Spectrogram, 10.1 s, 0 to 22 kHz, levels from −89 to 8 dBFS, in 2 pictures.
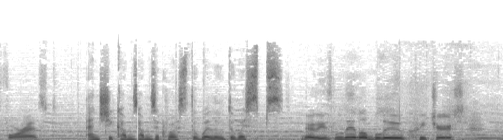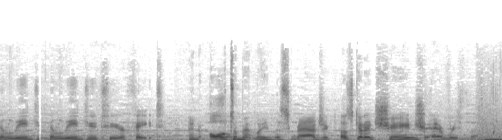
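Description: A brief tick and a momentary dropout, about 20 ms at 1.37 s and about 30 ms from 5.42 to 5.44 s, each followed by the audio resuming from a different point. This is a CD skip: the laser jumped to another turn of the disc's spiral, muting briefly before playback continued.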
